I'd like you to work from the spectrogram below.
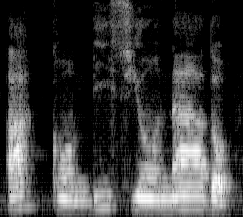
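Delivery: Acondicionado drawn out slowly, one syllable at a time. Shown as a demonstration. Teacher slowly modelling Acondicionado for students, syllable by syllable. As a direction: break Acondicionado into slow syllables. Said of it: "We break them down into syllables".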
